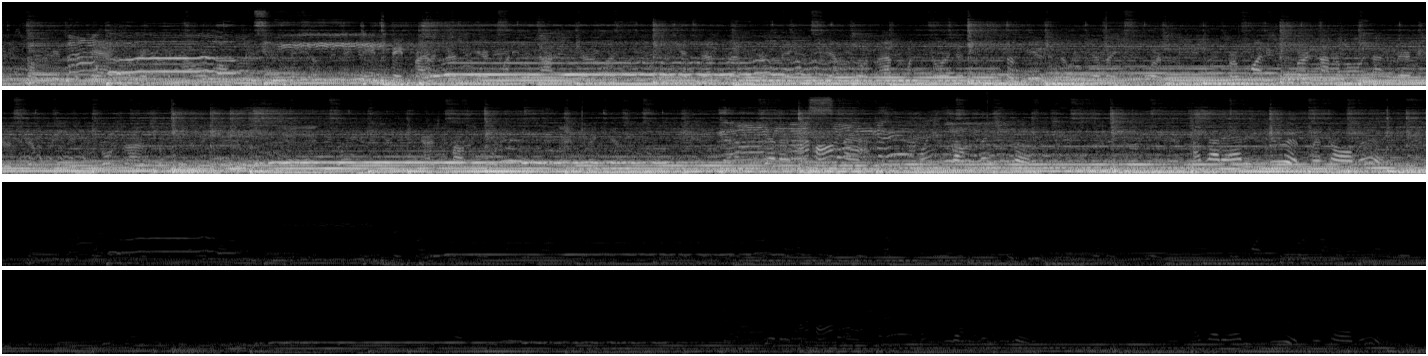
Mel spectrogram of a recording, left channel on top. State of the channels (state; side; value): quieter; right; 37.3 dB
